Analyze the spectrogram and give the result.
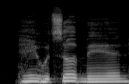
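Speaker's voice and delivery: laid-back cool cop voice. Trying out voice ideas for a cop character; cool cop voice. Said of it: "a cop that's like a cool what?".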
